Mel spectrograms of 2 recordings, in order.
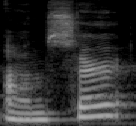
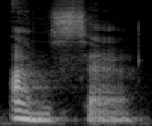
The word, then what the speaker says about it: answer: I can answer now. Answer. Answer. W не читається.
